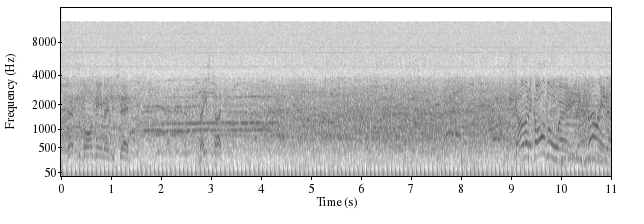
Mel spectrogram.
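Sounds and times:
crowd of voices in arena: 0.0 - 11.0.

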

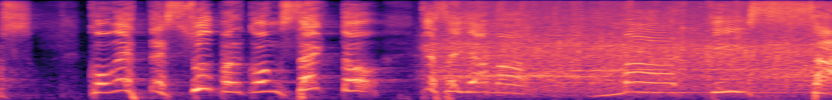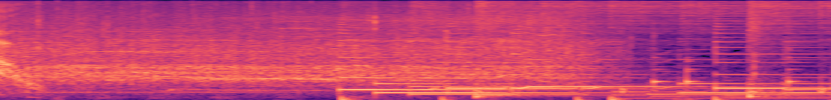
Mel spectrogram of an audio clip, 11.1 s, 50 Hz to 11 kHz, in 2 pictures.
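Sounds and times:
applause: 2.8 - 9.9
live band playing: 7.4 - 11.0.

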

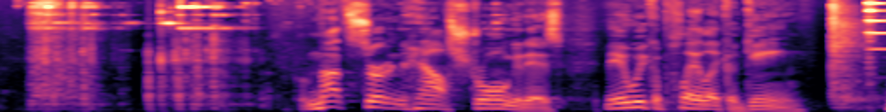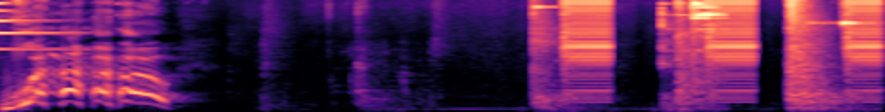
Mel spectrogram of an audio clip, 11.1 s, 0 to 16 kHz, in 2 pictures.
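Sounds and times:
electronic buzzer tones: 9.0 - 9.4, 10.0 - 11.0.

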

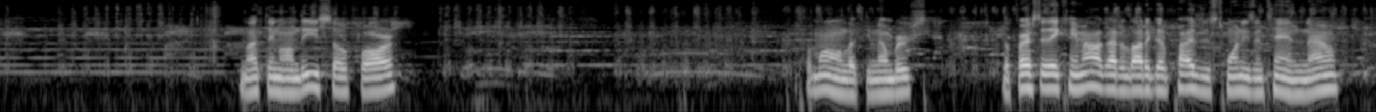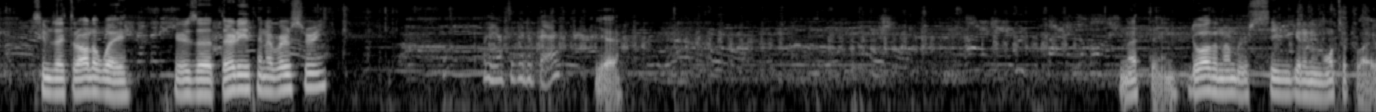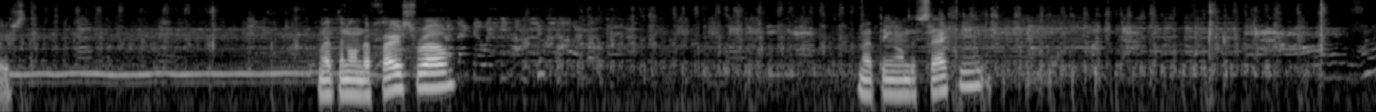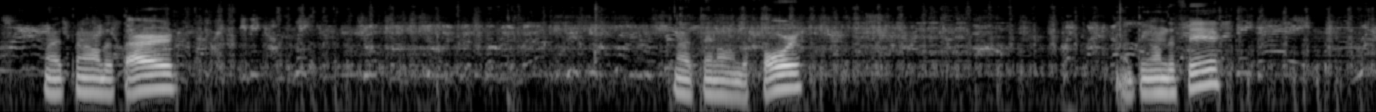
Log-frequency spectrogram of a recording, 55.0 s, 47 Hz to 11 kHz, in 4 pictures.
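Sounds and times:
coin scratching ticket: 0.0 - 17.2, 20.8 - 31.9
background music of held tones: 0.0 - 23.4, 24.1 - 33.1.

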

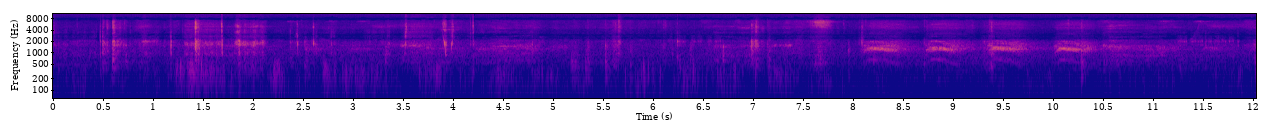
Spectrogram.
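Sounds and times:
crow cawing: 8.1 - 11.8.

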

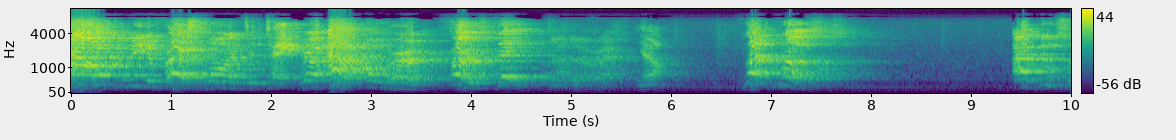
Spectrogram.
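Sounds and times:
man preaching: 0.0 - 5.9, 6.7 - 8.0, 9.4 - 10.0.

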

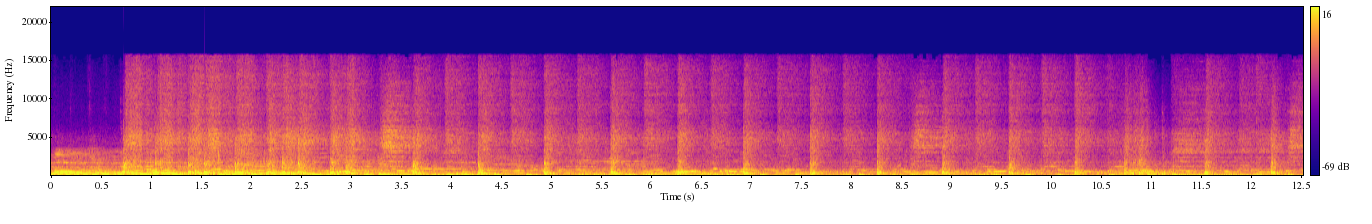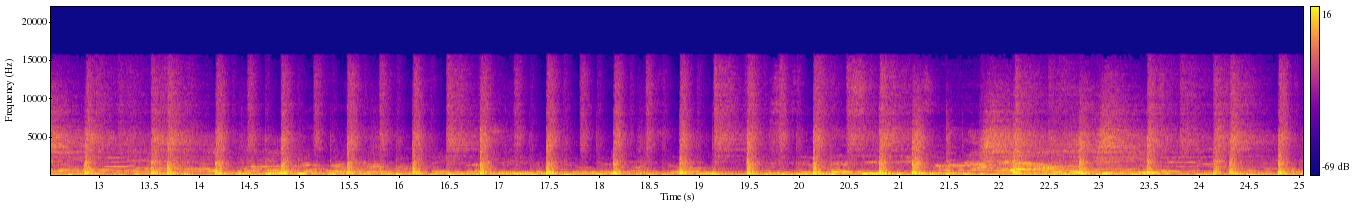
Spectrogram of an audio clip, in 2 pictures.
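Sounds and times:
live band playing: 0.0 - 25.0
drum kit beat: 0.7 - 25.0.

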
